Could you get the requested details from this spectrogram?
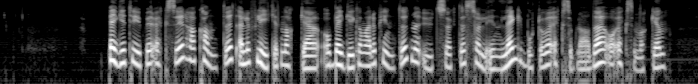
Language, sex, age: Norwegian, female, 19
